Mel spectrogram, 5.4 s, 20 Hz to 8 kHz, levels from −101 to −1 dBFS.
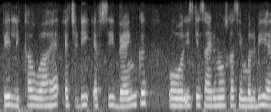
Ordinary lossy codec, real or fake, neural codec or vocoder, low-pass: Opus, 16 kbps; real; none; 7.2 kHz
